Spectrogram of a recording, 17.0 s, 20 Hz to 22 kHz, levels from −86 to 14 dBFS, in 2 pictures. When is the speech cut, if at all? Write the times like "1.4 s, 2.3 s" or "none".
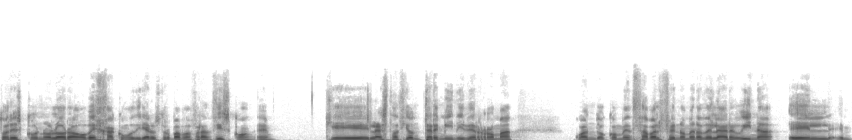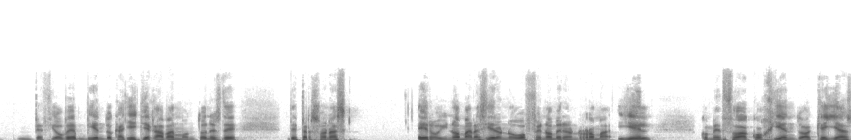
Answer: none

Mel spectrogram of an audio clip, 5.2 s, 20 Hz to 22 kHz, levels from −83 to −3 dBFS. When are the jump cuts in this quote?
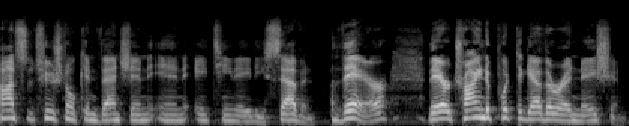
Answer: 2.7 s

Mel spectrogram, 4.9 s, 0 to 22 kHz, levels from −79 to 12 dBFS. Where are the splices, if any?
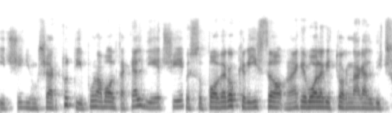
2.3 s

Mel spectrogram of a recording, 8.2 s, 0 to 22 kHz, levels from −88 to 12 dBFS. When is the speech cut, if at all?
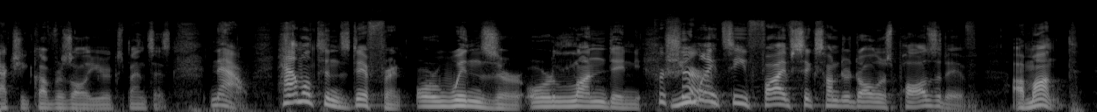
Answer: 3.9 s

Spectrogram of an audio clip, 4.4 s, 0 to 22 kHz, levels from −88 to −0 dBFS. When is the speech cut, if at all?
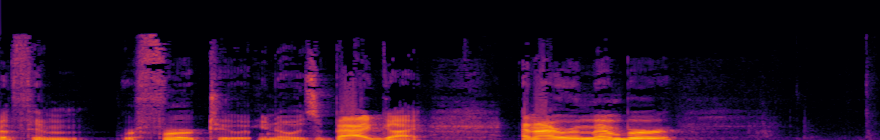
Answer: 1.2 s

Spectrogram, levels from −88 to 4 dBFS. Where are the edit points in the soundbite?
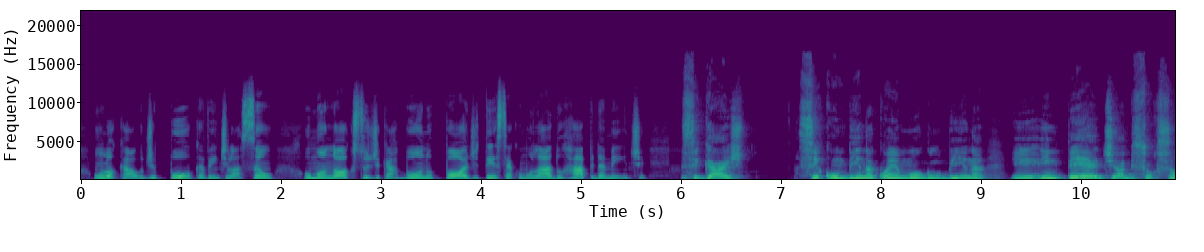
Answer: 5.9 s

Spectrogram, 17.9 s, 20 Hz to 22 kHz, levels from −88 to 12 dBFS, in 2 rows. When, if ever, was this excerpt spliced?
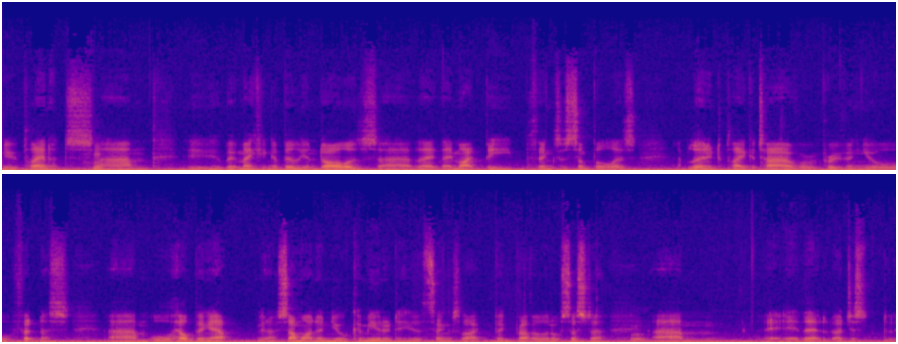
6.8 s

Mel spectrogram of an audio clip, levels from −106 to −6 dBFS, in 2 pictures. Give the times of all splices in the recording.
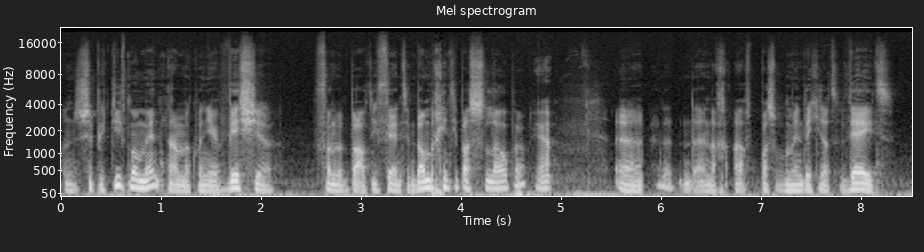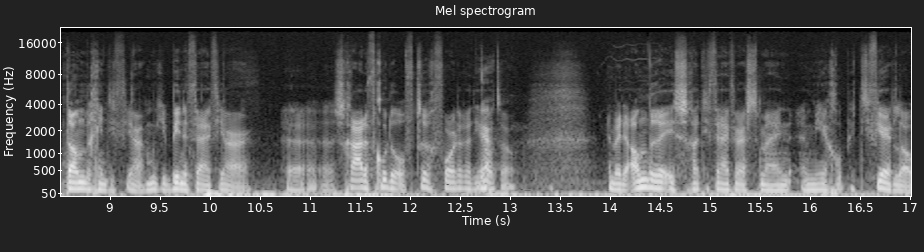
5.8 s

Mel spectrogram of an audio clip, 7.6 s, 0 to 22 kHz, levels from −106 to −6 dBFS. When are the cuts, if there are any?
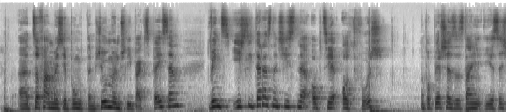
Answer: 3.1 s

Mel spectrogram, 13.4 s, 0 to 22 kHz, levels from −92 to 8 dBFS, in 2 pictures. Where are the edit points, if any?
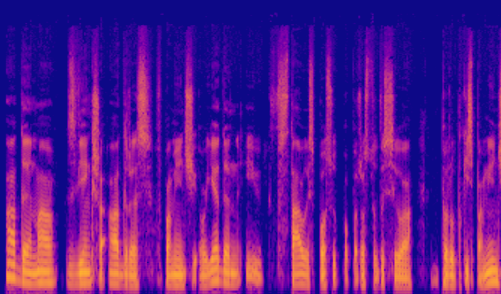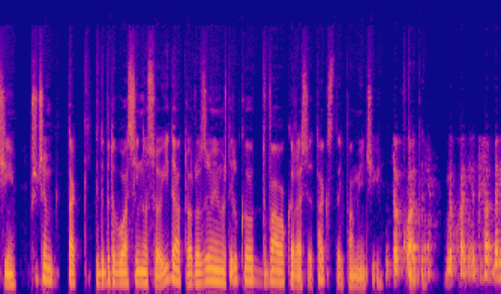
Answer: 9.7 s

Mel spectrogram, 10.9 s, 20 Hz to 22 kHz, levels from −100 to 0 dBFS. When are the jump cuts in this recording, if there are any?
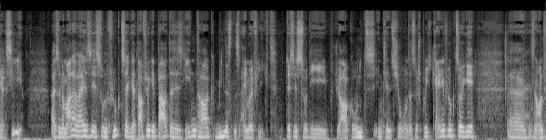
8.2 s

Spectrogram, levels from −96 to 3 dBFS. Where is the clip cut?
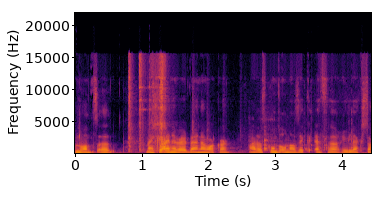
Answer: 2.6 s

